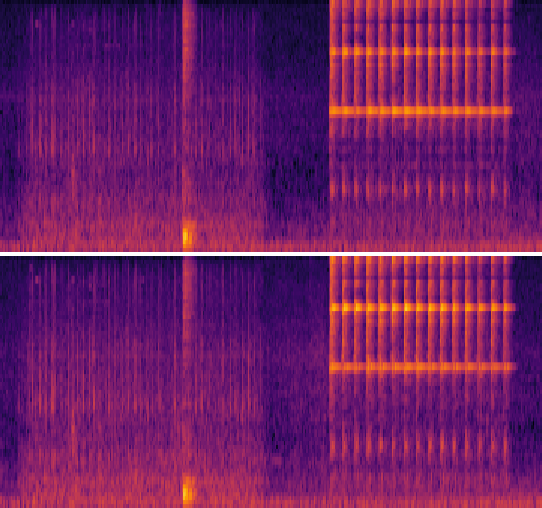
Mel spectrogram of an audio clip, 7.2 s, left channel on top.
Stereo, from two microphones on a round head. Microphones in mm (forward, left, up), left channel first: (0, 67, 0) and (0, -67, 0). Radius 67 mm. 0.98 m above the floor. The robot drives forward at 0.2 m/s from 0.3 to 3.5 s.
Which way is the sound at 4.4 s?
10° right (ahead or behind).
